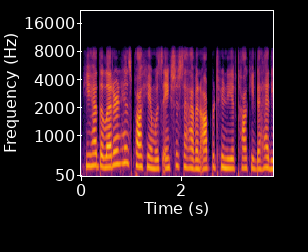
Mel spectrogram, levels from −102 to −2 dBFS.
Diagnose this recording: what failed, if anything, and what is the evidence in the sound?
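Clock drift between sender and receiver, at the buffer stage: the sending clock runs roughly 2% slow relative to the receiver, so the jitter buffer keeps draining. Small timing hiccups recur unevenly across the clip, heard through an Opus call path limited to 8 kHz.

Repeated timing corrections run from 0.15 s to 3.82 s. To cover the shortfall, the receiver repeats short pieces, stretching the sound to 98% speed and adding something like 70 ms overall. The edits are small and unevenly spaced.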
